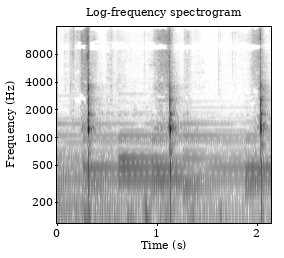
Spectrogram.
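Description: Kitchen knife chopping cucumber on a wooden cutting board: two sharp chops about a second apart, the blade knocking on the board.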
